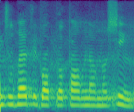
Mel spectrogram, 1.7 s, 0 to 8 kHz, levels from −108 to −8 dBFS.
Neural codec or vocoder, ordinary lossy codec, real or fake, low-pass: codec, 16 kHz, 1 kbps, FreqCodec, larger model; none; fake; none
